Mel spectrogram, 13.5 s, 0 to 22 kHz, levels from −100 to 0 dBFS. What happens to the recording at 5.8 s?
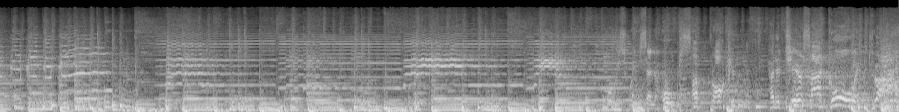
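Nothing goes wrong at 5.8 s; the audio plays through that moment intact, with no dropout, click or other fault.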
